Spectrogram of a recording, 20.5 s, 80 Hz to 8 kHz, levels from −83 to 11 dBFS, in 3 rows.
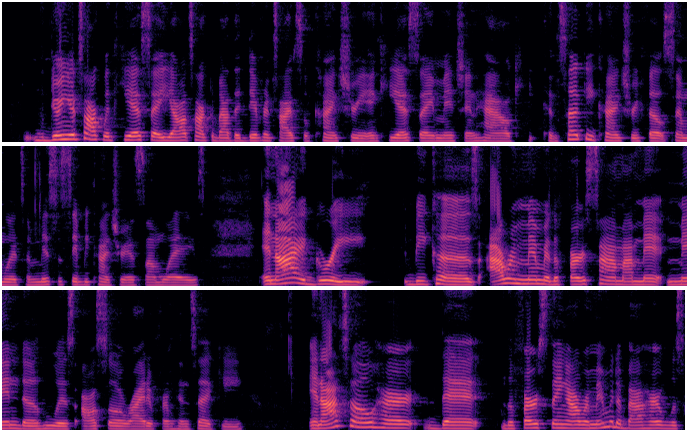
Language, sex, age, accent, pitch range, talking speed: English, female, 20-39, American, 165-200 Hz, 170 wpm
